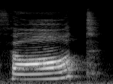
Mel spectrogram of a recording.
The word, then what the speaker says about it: thought: teach, taught, think, thought, pronúncia taught, de pensar, de ensinar, e thought, de pensar. Taught, thought. Told, tell, told, throw, threw, understand, understood, wake, woke, write, wrote.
